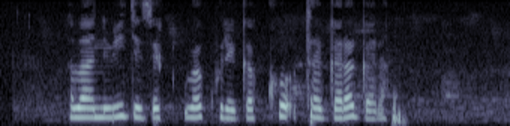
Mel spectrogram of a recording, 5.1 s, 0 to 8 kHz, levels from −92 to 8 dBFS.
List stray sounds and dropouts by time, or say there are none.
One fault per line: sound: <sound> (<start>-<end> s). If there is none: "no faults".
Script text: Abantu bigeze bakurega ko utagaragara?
no faults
